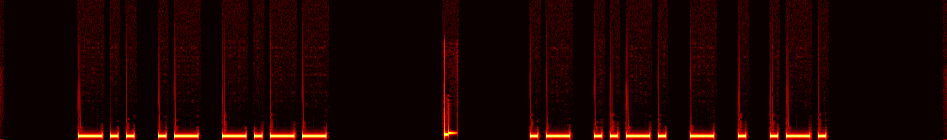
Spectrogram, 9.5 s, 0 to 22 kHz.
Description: Morse code, heard as a keyed tone, about 15 wpm, 700 Hz. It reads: DAY AFTER
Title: Sentences from Top 200 Words - New Word Drill - 15wpm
